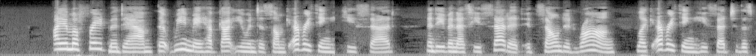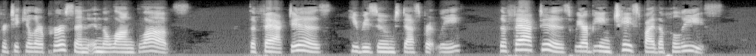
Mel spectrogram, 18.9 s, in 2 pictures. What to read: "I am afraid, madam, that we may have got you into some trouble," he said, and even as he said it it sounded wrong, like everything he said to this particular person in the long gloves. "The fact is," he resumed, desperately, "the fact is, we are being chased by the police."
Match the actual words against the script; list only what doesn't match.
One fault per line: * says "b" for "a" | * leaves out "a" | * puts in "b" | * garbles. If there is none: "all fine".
* says "everything" for "trouble"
